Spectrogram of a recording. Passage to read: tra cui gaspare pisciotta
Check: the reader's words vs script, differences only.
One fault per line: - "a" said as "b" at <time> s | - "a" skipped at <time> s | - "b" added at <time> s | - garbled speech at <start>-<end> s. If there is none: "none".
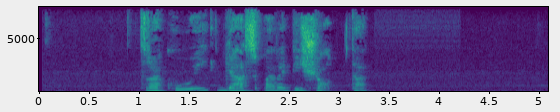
none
